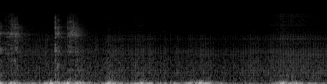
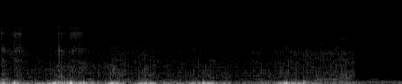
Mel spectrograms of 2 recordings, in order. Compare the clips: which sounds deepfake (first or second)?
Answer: second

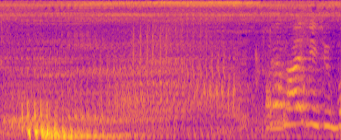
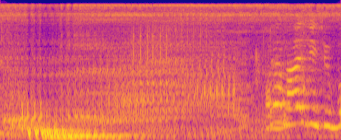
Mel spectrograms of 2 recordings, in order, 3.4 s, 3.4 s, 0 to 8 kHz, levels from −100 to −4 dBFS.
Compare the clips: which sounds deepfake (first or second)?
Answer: first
